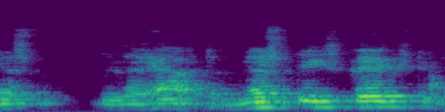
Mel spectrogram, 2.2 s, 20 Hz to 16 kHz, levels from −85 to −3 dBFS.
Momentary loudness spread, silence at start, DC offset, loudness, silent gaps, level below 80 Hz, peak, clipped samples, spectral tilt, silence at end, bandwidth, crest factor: 13 LU; 0 s; under 0.1%; -26 LUFS; none; -72 dBFS; -10 dBFS; under 0.1%; -8.5 dB/octave; 0 s; 6.8 kHz; 16 dB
